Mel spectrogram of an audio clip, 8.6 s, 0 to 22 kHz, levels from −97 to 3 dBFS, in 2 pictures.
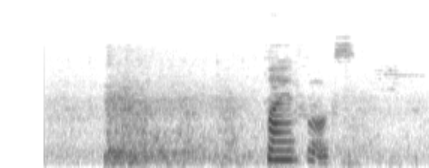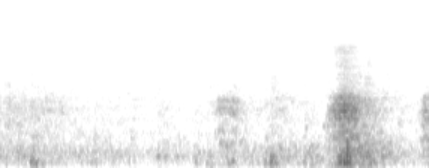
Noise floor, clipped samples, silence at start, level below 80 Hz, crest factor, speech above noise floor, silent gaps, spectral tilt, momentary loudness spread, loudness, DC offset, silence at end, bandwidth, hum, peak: -77 dBFS; under 0.1%; 1.05 s; -82 dBFS; 28 dB; 42 dB; none; -4.5 dB/octave; 25 LU; -37 LUFS; under 0.1%; 0.6 s; 7.6 kHz; none; -16 dBFS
